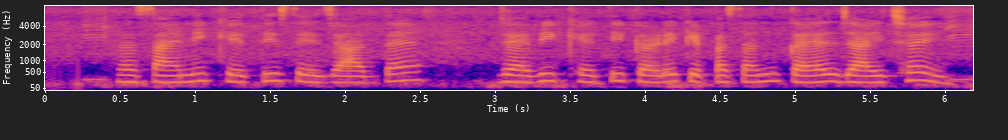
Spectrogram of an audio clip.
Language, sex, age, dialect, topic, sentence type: Magahi, female, 25-30, Western, agriculture, statement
